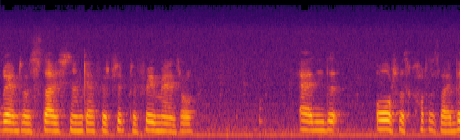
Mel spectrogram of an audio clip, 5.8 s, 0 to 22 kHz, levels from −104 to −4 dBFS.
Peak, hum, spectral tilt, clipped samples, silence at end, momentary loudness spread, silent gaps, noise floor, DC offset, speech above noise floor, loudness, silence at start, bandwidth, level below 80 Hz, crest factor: -12 dBFS; none; -6 dB/octave; under 0.1%; 0 s; 23 LU; none; -47 dBFS; under 0.1%; 20 dB; -28 LUFS; 0 s; 16.5 kHz; -68 dBFS; 16 dB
